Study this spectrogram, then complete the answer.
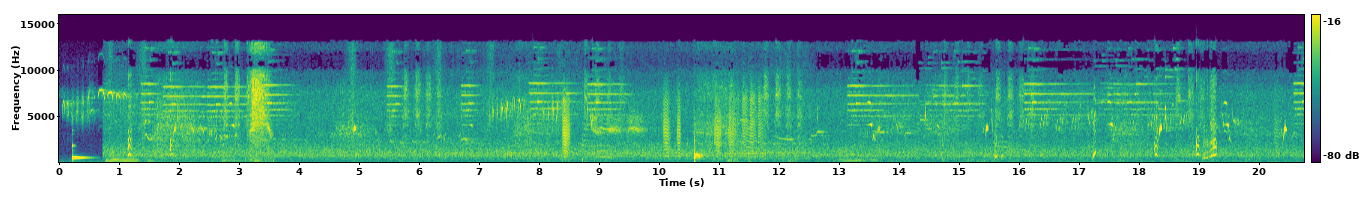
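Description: Small creatures chirp and squeak in short, high bursts.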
